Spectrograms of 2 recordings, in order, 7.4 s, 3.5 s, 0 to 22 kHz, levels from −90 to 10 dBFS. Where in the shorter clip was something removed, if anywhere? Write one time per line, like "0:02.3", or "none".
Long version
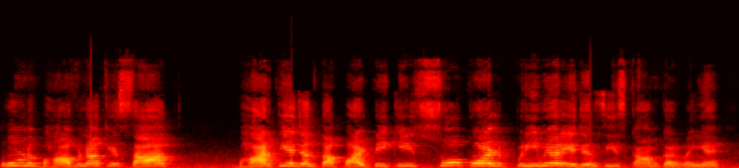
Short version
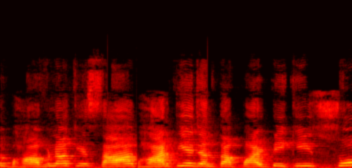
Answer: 0:01.4

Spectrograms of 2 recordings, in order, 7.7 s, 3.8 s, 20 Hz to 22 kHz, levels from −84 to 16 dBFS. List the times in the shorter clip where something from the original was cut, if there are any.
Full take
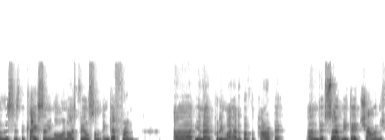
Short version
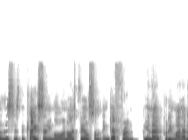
0:02.9

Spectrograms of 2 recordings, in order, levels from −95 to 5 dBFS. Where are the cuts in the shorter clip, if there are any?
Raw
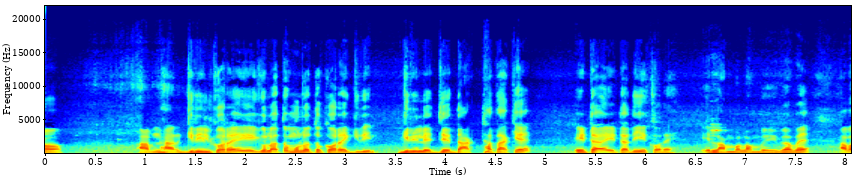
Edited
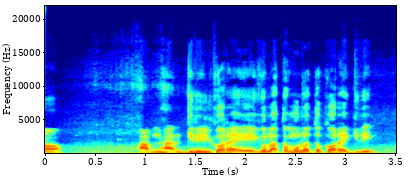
none

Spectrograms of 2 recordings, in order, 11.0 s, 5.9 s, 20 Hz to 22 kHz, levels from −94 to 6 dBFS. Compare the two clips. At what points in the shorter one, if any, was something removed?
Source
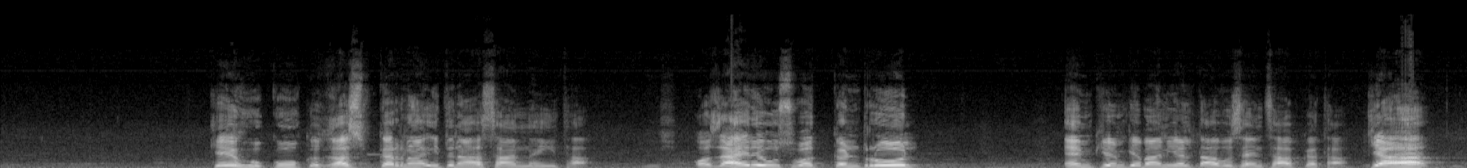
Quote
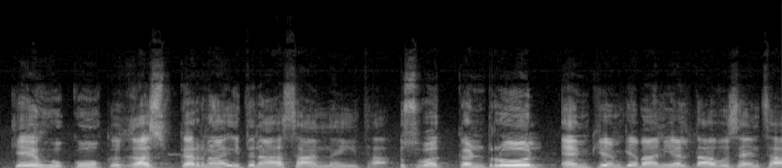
0:03.1
0:04.1

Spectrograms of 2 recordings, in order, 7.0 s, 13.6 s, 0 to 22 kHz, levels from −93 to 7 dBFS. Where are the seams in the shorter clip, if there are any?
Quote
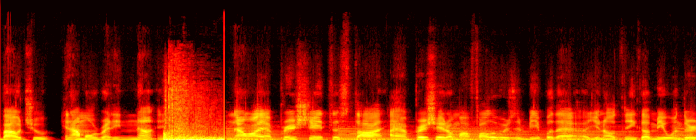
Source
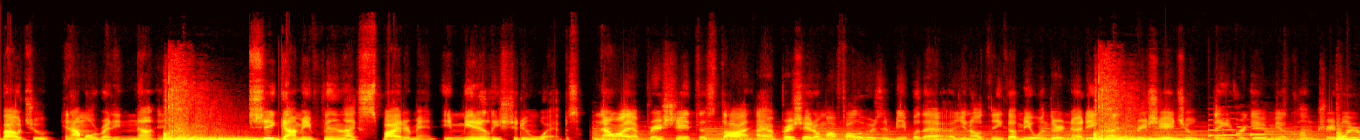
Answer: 0:02.2

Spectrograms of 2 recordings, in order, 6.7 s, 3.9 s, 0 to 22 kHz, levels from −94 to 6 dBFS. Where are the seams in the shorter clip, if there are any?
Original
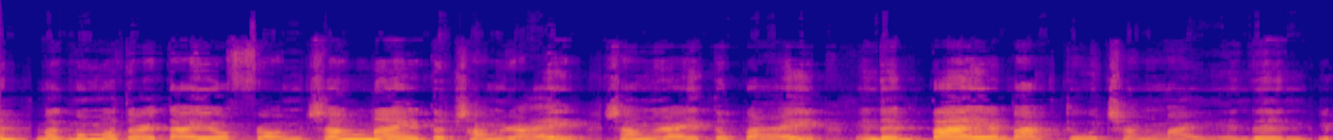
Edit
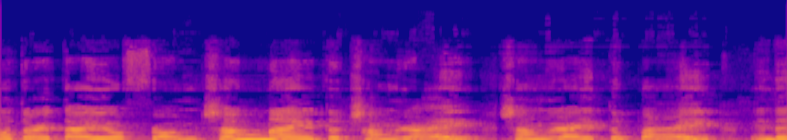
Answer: none

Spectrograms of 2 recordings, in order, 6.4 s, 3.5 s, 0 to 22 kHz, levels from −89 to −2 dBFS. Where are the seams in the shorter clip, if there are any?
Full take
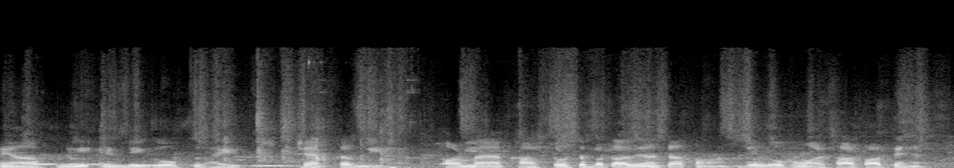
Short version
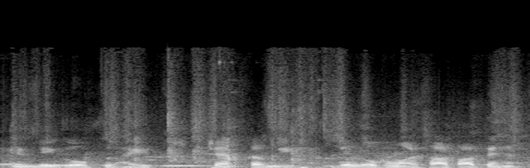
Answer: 0:02.1

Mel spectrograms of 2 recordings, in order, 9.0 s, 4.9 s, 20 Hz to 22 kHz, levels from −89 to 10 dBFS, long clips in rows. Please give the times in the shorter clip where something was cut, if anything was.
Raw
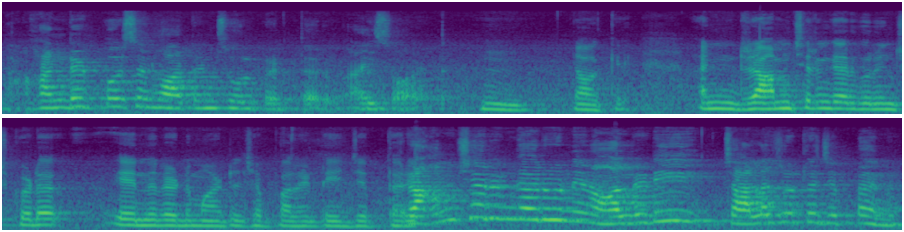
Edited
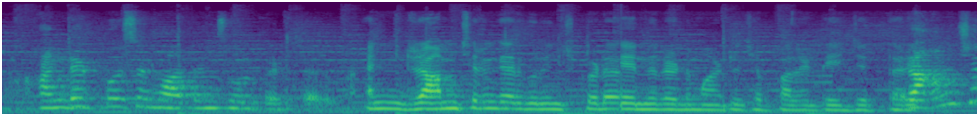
0:01.6
0:03.1

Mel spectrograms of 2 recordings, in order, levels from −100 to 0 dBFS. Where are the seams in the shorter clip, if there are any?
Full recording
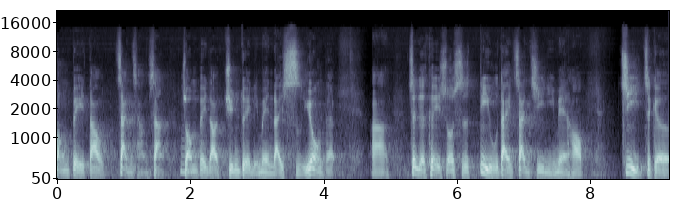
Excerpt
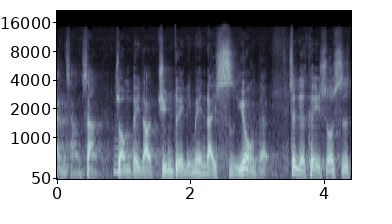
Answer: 0:03.3

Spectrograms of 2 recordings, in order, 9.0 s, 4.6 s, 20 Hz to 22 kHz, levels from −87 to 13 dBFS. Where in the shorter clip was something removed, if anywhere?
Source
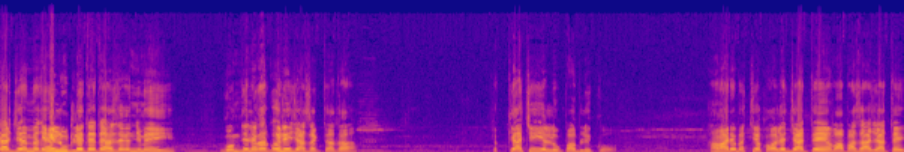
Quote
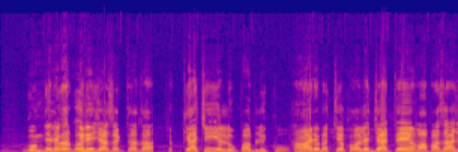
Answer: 0:01.7
0:02.8

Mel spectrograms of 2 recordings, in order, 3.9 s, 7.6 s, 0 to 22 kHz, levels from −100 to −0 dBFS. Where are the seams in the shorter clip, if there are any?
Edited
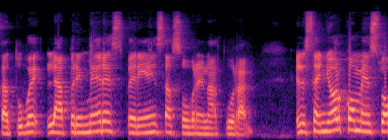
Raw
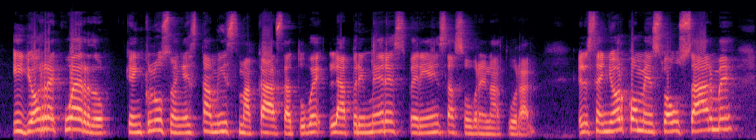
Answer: none

